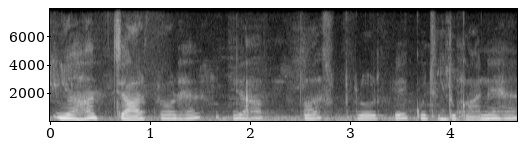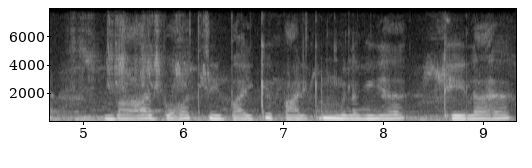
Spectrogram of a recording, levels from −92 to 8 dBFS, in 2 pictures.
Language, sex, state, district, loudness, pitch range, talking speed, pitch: Hindi, female, Bihar, Patna, -17 LUFS, 215-245 Hz, 135 wpm, 230 Hz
